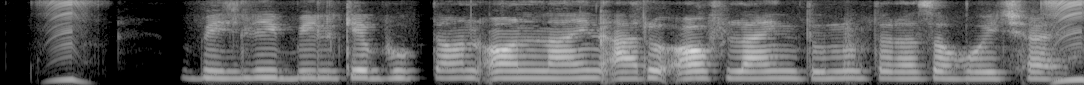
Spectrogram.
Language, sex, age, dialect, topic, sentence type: Maithili, female, 18-24, Angika, banking, statement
